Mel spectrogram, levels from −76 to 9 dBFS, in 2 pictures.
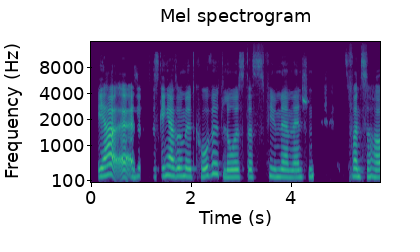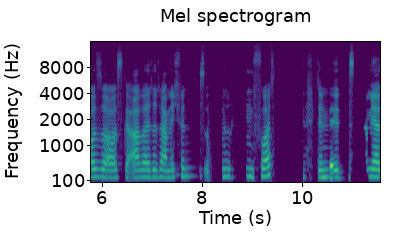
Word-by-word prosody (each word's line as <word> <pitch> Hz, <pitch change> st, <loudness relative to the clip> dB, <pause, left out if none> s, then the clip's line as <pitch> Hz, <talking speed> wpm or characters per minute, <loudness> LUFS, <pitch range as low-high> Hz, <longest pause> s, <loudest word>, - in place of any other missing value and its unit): Ja, 230 Hz, +8 st, +7 dB
äh, 320 Hz, 0 st, +3 dB
also, 205 Hz, +2 st, 0 dB, 0.2 s
es 195 Hz, 0 st, -14 dB
ging 215 Hz, +3 st, -2 dB
ja 225 Hz, -2 st, +5 dB
so 215 Hz, +1 st, +1 dB
mit 205 Hz, -1 st, -1 dB
Covid 235 Hz, +7 st, -2 dB
los, 190 Hz, +1 st, -1 dB
dass 190 Hz, 0 st, -7 dB
viel 205 Hz, -3 st, -5 dB
mehr 195 Hz, -1 st, 0 dB
Menschen 185 Hz, +2 st, -4 dB, 0.6 s
z 195 Hz, -, -18 dB
von 205 Hz, -1 st, +1 dB
zu 195 Hz, +1 st, -5 dB
Hause 195 Hz, 0 st, +1 dB
aus 180 Hz, +1 st, -1 dB
gearbeitet 185 Hz, +1 st, 0 dB
haben. 175 Hz, -2 st, +1 dB
Ich 190 Hz, +7 st, -6 dB
finde 215 Hz, -1 st, -7 dB
es -, -, -10 dB
ist -, -, -10 dB, 0.2 s
'nen 200 Hz, -1 st, -6 dB, 0.2 s
Riesenvorteil, 210 Hz, +3 st, 0 dB, 0.9 s
denn, 185 Hz, +1 st, 0 dB
äh, 165 Hz, +1 st, +7 dB
das 195 Hz, 0 st, -3 dB, 0.2 s
haben 200 Hz, 0 st, -3 dB
ja 195 Hz, -1 st, +6 dB
195 Hz, 165 wpm, -23 LUFS, 185-210 Hz, 0.9 s, Ja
